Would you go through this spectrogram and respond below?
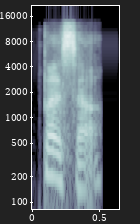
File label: "purser", Indian; Dictionary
